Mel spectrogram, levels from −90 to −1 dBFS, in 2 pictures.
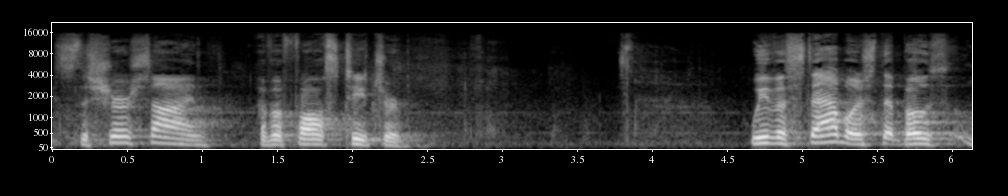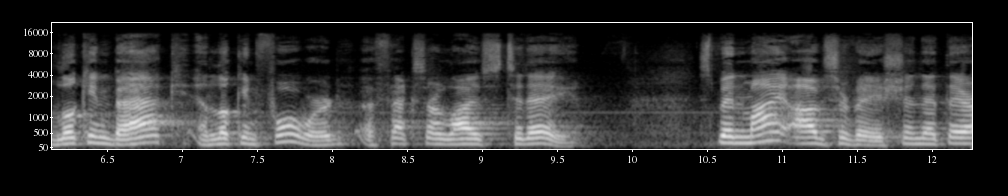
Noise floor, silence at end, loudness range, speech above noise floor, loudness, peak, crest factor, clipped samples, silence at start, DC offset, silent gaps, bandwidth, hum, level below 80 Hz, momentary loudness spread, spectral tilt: -57 dBFS; 0 s; 5 LU; 40 dB; -18 LUFS; 0 dBFS; 18 dB; under 0.1%; 0.05 s; under 0.1%; none; 16 kHz; none; -70 dBFS; 10 LU; -5 dB/octave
